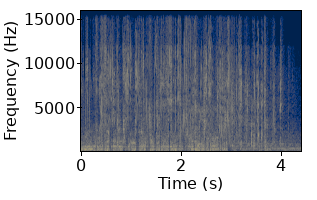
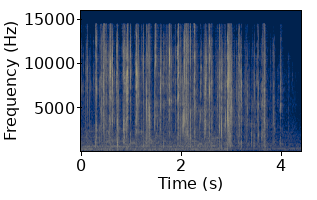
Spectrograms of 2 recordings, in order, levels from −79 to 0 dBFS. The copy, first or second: second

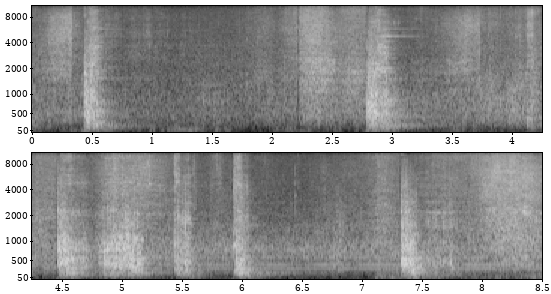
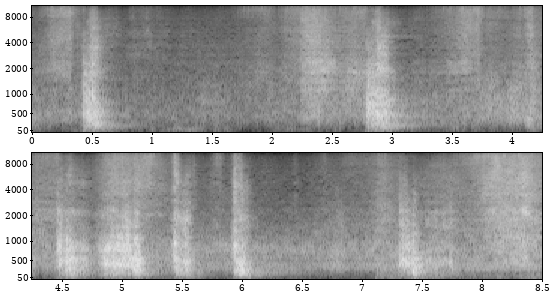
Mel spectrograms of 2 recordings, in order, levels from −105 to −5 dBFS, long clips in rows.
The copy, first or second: second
